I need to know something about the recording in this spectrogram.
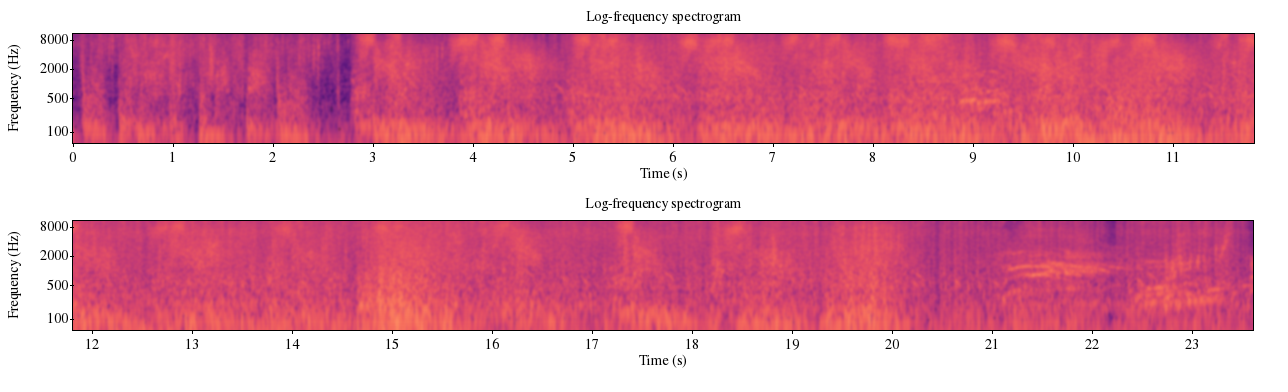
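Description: Rapid gunfire and blasts of a battle rattle on and on.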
